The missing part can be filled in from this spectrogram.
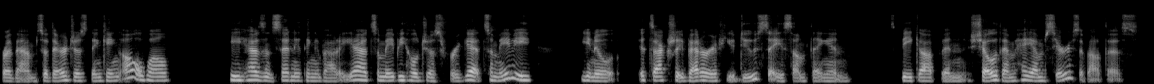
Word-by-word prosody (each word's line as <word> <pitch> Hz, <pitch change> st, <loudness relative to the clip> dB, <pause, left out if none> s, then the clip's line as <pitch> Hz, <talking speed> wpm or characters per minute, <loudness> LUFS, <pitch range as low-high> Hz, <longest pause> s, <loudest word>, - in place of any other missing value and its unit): for 160 Hz, 0 st, +1 dB
them. 150 Hz, +1 st, -2 dB
So 165 Hz, +1 st, -1 dB
they're 165 Hz, +5 st, +2 dB
just 170 Hz, -2 st, -2 dB
thinking, 170 Hz, +2 st, -2 dB
"Oh, -, -, +3 dB
well, 180 Hz, -2 st, +1 dB, 0.6 s
he 195 Hz, -2 st, +4 dB
hasn't 190 Hz, -4 st, +3 dB
said 185 Hz, 0 st, +2 dB
anything 175 Hz, -2 st, -2 dB
about 160 Hz, -2 st, -5 dB
it -, -, -6 dB
yet, 200 Hz, -1 st, +4 dB
so 185 Hz, -, -2 dB
maybe 180 Hz, +2 st, +2 dB
he'll 180 Hz, -2 st, +1 dB
just 170 Hz, -3 st, -4 dB
forget." 195 Hz, +4 st, +1 dB
So 195 Hz, -, -1 dB
maybe, 200 Hz, 0 st, +2 dB, 0.5 s
you 190 Hz, -2 st, 0 dB
know, 160 Hz, -2 st, +1 dB, 0.2 s
it's 195 Hz, 0 st, -3 dB
actually 185 Hz, -1 st, +3 dB
better 175 Hz, +2 st, +4 dB
if 165 Hz, +1 st, -3 dB
you -, -, -3 dB
do 155 Hz, -, 0 dB
say 160 Hz, -10 st, -2 dB
something 155 Hz, 0 st, -4 dB
and 155 Hz, +1 st, -7 dB, 0.4 s
speak 170 Hz, -2 st, -2 dB
up -, -, +1 dB
and 80 Hz, -, -4 dB
show 190 Hz, -, +4 dB
them, 165 Hz, -1 st, -1 dB
"Hey, 195 Hz, -1 st, +1 dB
I'm 170 Hz, 0 st, 0 dB
serious 270 Hz, -, -1 dB
about -, -, -5 dB
this." -, -, -9 dB
175 Hz, 225 wpm, -25 LUFS, 165-195 Hz, 0.6 s, he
